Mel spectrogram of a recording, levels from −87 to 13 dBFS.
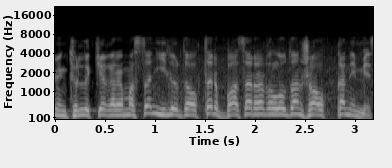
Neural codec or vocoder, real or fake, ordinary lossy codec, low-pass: none; real; none; 7.2 kHz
